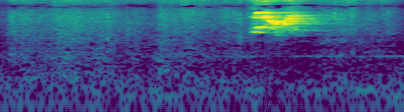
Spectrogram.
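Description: A single short, high-pitched chirp about a second and a quarter in, over faint room background.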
